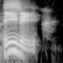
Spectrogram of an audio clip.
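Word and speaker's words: Heaney: It may be even a depth type move like the Yankees made with Andrew, was it pronounced Haney? – Haney.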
